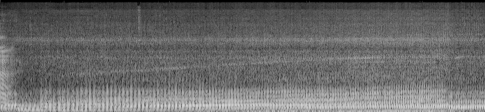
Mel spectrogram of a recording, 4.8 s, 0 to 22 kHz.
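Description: A Kawasaki Ninja 400 motorcycle accelerates as the throttle opens, its engine note climbing steadily in one long loud rising pull, close to the rider, with wind rush and a voice speaking over it.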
